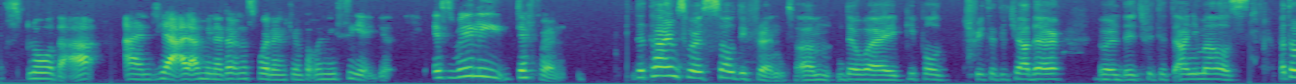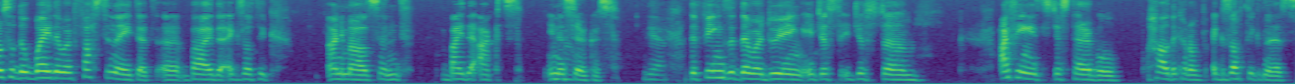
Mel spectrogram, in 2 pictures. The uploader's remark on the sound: she got straight on the Zoom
